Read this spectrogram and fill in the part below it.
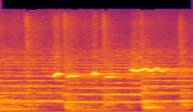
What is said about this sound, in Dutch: Maar op deze melodie ben ik stapeldol. Of fluit je het zo,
